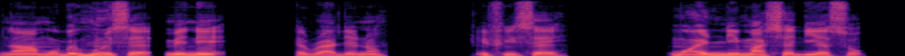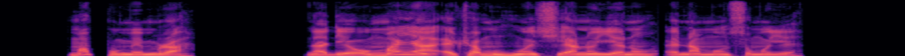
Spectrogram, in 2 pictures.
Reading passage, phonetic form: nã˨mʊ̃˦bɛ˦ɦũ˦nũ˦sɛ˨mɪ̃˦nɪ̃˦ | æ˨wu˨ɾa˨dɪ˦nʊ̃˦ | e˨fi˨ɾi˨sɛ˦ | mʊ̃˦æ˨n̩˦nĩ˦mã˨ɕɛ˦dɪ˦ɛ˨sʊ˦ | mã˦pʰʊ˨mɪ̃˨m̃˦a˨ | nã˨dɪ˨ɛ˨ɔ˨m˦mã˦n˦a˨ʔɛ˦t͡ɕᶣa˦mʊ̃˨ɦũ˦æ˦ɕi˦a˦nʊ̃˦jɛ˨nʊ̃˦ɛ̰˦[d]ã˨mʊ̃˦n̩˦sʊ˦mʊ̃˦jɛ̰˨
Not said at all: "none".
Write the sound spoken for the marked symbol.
n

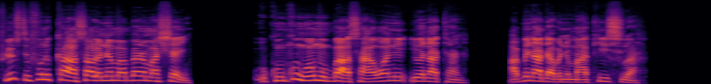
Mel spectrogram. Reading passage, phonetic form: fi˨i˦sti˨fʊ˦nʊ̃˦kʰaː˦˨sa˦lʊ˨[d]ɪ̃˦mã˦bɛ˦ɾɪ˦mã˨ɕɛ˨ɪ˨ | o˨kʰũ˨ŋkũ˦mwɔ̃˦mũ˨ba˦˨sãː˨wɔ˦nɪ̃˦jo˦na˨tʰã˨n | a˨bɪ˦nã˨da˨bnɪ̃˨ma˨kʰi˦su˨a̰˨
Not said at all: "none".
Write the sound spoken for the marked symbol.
n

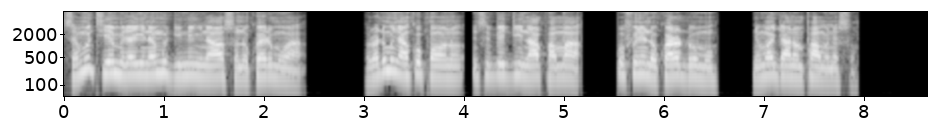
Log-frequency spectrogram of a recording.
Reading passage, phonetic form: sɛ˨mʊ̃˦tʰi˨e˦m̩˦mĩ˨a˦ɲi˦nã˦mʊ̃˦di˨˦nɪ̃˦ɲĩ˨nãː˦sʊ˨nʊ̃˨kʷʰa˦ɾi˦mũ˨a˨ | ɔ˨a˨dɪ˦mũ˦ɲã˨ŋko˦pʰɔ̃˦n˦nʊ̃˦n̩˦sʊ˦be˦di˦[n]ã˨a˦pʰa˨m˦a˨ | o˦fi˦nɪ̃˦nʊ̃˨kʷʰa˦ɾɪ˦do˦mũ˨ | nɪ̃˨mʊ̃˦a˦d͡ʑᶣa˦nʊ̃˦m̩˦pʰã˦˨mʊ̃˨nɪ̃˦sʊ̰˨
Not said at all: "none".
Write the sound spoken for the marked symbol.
n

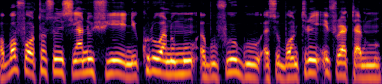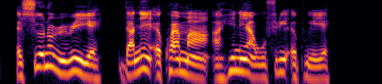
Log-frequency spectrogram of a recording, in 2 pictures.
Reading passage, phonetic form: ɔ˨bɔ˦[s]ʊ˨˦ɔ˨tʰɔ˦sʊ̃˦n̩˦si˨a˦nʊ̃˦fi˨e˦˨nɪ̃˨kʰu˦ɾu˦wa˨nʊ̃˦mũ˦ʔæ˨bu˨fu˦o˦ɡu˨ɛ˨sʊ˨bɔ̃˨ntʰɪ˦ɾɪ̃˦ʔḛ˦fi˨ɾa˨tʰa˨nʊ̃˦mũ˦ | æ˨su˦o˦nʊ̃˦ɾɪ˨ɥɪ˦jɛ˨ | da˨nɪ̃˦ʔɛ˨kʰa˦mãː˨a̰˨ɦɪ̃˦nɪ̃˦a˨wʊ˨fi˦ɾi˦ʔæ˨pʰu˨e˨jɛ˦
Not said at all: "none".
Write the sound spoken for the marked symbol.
f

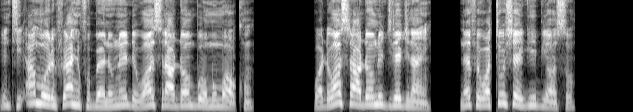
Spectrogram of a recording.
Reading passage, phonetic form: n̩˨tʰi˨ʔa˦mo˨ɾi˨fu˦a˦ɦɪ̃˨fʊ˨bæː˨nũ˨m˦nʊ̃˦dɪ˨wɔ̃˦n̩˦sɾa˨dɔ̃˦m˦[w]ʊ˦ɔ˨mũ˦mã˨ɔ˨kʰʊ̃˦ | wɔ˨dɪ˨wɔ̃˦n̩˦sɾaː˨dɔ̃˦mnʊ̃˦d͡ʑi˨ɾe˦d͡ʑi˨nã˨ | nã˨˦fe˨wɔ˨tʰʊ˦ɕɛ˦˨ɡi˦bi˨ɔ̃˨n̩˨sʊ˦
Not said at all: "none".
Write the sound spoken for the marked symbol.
b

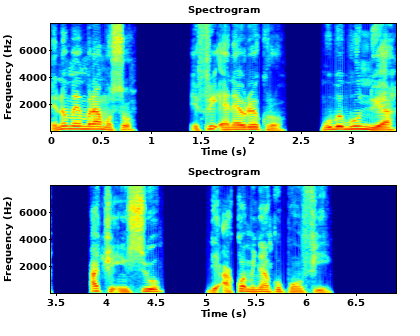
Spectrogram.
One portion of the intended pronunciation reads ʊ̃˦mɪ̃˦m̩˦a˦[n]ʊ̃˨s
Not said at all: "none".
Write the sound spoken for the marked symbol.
m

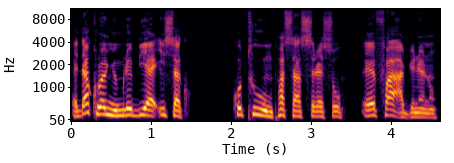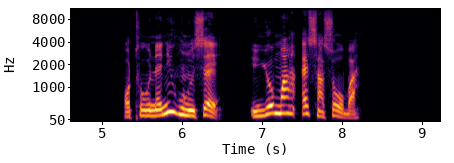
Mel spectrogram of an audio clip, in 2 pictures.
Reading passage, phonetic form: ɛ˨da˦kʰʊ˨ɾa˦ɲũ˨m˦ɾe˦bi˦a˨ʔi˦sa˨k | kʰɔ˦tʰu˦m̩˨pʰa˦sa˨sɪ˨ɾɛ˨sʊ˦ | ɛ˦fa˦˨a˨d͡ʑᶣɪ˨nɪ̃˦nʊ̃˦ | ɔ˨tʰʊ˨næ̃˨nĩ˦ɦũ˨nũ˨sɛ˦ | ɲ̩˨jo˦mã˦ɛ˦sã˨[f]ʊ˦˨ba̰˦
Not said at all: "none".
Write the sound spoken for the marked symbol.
s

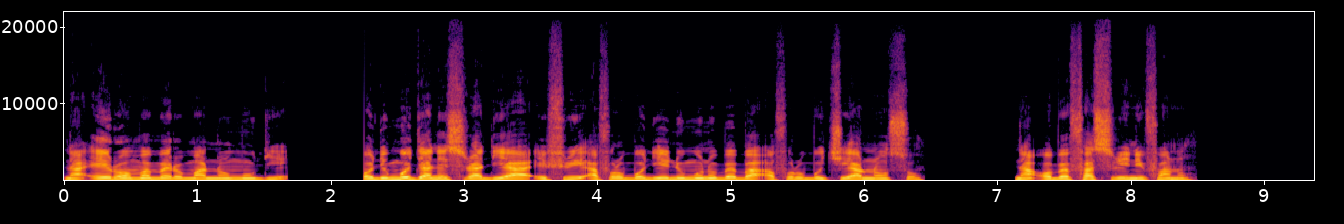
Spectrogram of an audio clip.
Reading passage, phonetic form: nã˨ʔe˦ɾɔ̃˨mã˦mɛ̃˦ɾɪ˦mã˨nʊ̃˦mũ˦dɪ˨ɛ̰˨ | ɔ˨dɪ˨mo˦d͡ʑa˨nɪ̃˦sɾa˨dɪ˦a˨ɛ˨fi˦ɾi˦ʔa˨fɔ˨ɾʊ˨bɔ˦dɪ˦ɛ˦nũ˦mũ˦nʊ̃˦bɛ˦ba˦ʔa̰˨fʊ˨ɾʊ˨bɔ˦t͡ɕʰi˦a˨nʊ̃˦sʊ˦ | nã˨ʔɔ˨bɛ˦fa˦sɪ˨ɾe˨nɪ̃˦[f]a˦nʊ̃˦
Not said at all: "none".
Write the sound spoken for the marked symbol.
f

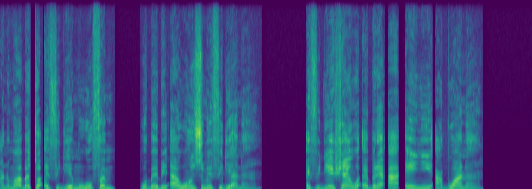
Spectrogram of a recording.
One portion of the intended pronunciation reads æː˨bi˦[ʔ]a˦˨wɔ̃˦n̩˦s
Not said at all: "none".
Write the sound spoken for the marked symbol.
ʔ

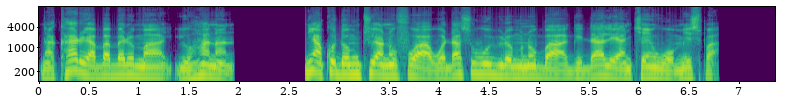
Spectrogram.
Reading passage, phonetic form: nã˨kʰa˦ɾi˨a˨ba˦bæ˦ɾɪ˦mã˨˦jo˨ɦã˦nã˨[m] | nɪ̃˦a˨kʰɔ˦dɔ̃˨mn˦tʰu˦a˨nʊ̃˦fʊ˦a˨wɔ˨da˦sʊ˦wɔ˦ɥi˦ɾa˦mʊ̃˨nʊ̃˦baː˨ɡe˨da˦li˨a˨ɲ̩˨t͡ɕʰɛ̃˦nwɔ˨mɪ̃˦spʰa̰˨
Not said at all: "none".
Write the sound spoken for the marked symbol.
n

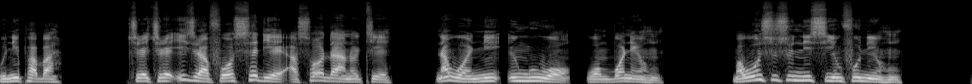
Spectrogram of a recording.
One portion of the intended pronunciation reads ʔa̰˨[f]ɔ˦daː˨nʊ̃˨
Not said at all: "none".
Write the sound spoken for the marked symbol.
s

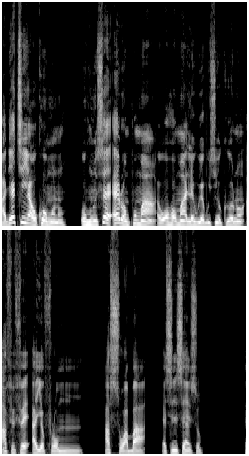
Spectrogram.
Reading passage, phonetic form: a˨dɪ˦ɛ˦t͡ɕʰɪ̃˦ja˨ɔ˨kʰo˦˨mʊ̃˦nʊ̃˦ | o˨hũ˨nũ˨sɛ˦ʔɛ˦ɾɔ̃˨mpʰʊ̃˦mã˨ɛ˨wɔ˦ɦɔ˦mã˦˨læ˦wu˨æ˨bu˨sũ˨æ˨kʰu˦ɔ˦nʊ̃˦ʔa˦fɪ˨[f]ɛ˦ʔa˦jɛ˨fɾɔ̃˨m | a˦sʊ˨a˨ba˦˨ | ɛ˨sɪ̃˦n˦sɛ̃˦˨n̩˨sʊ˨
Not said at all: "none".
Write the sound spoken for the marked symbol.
f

